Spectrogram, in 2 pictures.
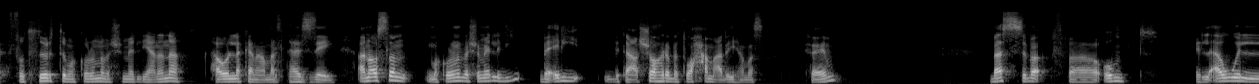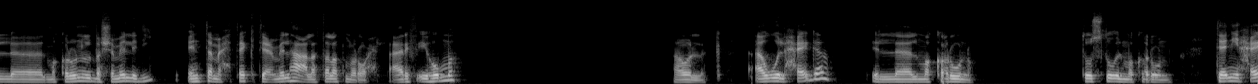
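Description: No technical faults can be heard anywhere in the speech recording.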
